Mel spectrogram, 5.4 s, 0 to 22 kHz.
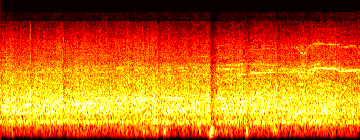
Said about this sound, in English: But there's still 7 seconds. And the Lakers have no timeouts left. But listen to this crowd on Cooper's heroics.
